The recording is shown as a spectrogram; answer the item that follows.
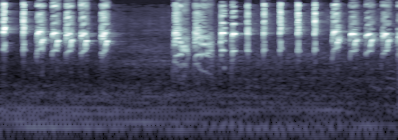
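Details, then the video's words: Long-tailed shrike singing actively, its song filled with fill-in material, played as a lure for other shrikes. A rapid string of bright, chippy notes, a short pause and a harsh rasp, then quick high whistled chips in steady succession. "burung cendet gacor FULL ISIAN pancingan Cendet AGAR BUNYI Cendet Bongkar Materi"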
